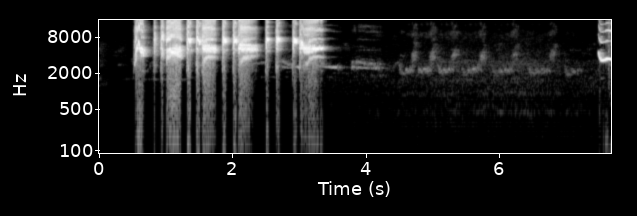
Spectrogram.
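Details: An orange-headed thrush's song serving as a training recording for caged birds. A dense, three-second stream of loud, sharp, high chirps is followed by gentle, wavering, repeated warbles and a final bright note.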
